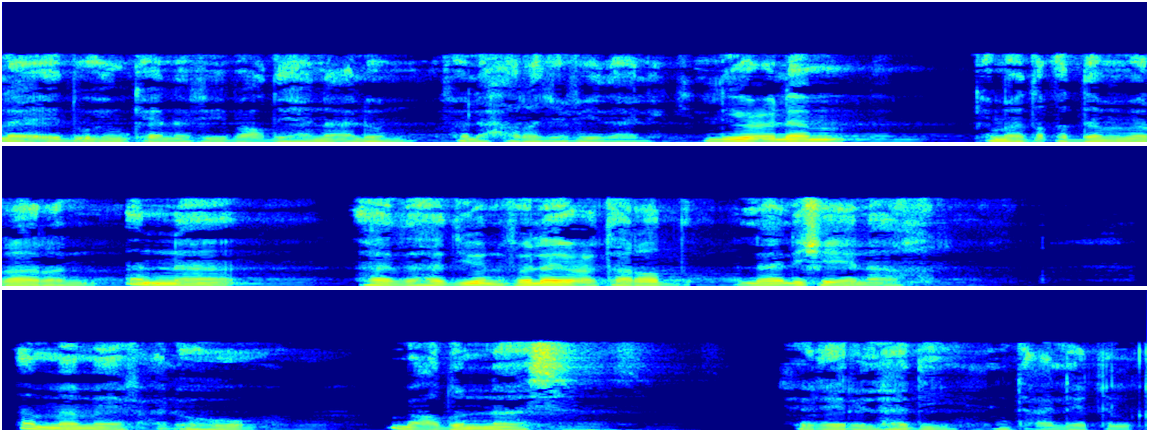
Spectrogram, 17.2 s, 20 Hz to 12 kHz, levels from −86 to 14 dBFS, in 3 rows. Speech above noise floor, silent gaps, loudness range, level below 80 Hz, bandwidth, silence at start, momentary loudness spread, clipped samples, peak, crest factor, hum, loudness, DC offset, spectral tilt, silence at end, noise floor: 46 dB; none; 7 LU; -62 dBFS; 8 kHz; 0 s; 16 LU; under 0.1%; -8 dBFS; 22 dB; none; -29 LUFS; under 0.1%; -4 dB/octave; 0.1 s; -75 dBFS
